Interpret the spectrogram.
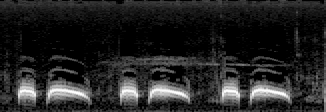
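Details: Spotted dove from Vietnam with a high-pitched 'son' voice, just beginning to sing: three paired coos, each a short note then a longer arched hoot, repeating about once a second in a quiet setting.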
